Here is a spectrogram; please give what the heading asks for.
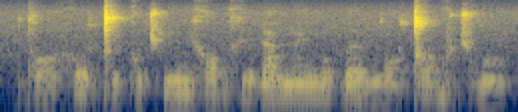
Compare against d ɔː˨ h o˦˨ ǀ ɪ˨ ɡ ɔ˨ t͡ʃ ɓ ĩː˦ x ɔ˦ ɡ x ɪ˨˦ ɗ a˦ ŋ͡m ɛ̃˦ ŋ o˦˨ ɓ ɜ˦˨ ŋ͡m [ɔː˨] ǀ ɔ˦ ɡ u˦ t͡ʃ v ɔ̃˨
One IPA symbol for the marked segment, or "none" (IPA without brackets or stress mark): ɔː˨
